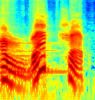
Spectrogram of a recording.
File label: "rat trap", Voice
